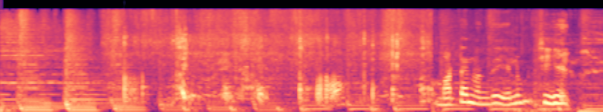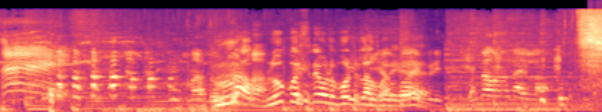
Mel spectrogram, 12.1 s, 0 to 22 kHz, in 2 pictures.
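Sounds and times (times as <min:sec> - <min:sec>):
background music beat: 0:00.0 - 0:12.0
food sizzling in a pan: 0:00.6 - 0:06.1, 0:11.8 - 0:12.0
metal spoon scraping a pan: 0:01.1 - 0:04.5.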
